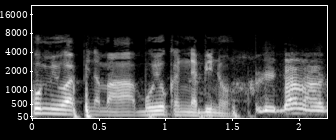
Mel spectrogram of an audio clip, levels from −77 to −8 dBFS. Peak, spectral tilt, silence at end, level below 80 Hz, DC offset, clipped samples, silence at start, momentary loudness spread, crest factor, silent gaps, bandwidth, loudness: 0 dBFS; -5.5 dB/octave; 0 s; -32 dBFS; under 0.1%; under 0.1%; 0 s; 5 LU; 16 dB; none; 7.6 kHz; -17 LUFS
